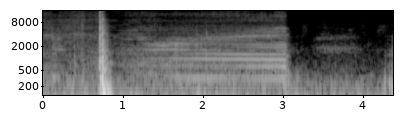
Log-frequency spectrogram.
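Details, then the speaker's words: 2004 BMW Z4 E85 convertible top: the pump tank was found bone dry again, likely from a hydraulic hinge leak, and was refilled. The top slams down, and a short two-second pump whine cuts off while air bleeds out. "all right tank was bone dry again so i just filled it let's see if we can get this top working slams down again bleeding out some air"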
